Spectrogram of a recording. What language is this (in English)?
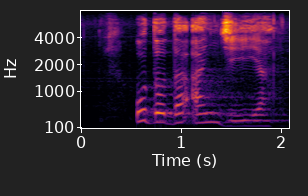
Venda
